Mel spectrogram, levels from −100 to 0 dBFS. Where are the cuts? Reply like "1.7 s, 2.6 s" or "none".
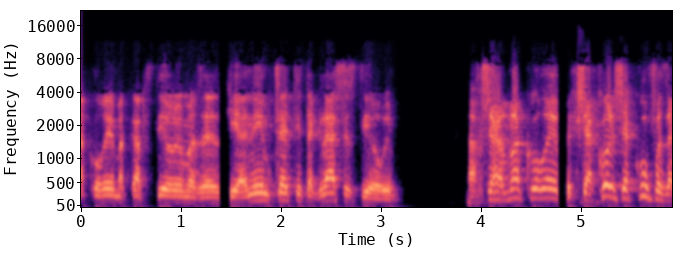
1.4 s, 3.7 s, 4.8 s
